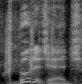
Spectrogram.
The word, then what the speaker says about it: Buttigieg: Buttigieg is the only top 2020 candidate not offering staffers health care yet.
